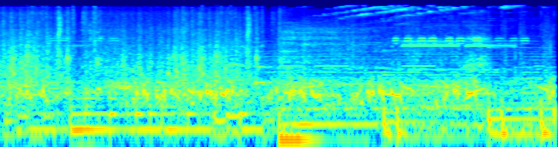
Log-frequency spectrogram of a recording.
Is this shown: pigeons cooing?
yes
